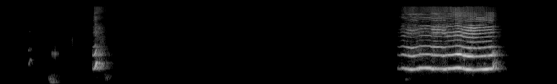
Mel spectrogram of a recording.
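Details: Cavalier King Charles Spaniel puppies almost eight weeks old, raised indoors in a family home: after a few faint clicks and a soft yelp, one clear, drawn-out, wavering whine lasts about a second in a quiet room.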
